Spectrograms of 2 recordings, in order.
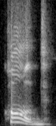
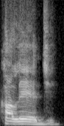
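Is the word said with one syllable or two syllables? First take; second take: one; two. First: The L runs straight into a final D. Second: An extra vowel is added before the final D. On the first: The speaker calls it right. "Olha como é fácil de eu grudar o sonzinho L do L com o D" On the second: The speaker calls it wrong. "Não precisa falar Khaled"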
